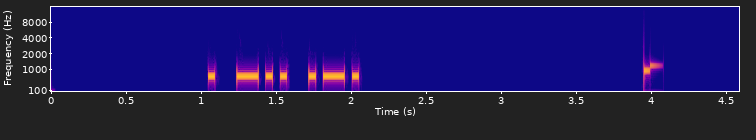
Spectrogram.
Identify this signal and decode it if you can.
Morse code, heard as a keyed tone, about 25 wpm, 700 Hz. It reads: EDR
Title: USA Call Sign Postfixes - 3 Letters 25wpm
